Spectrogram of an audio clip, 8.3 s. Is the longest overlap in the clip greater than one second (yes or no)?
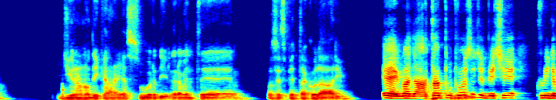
no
